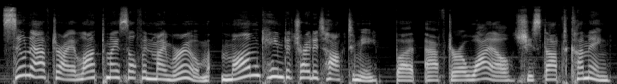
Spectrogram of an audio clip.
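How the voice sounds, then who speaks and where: A high, youthful voice for a grieving manga step-sister, acted by a woman. She confesses earnestly and hesitantly, with guilt and tenderness. Soft background music runs beneath the dramatic narration. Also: close to an everyday voice. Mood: self-loathing. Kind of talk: dramatic first-person narration in manga dub.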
